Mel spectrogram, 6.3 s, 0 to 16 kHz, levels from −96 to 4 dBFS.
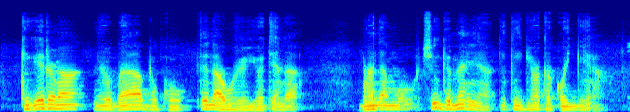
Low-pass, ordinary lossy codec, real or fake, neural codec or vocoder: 10.8 kHz; none; fake; codec, 24 kHz, 0.9 kbps, WavTokenizer, medium music audio release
